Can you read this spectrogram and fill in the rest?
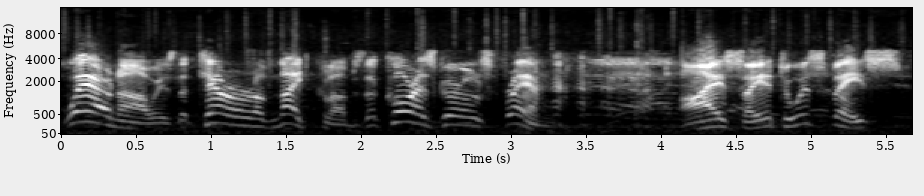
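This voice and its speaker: An actor playing a pompous, teasing toastmaster at a bachelor party, orating with mock solemnity in 1940s radio style. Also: male voice, high-pitched, very animated, a little slow, heavily acted, rough recording. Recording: old radio drama, crowd behind.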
